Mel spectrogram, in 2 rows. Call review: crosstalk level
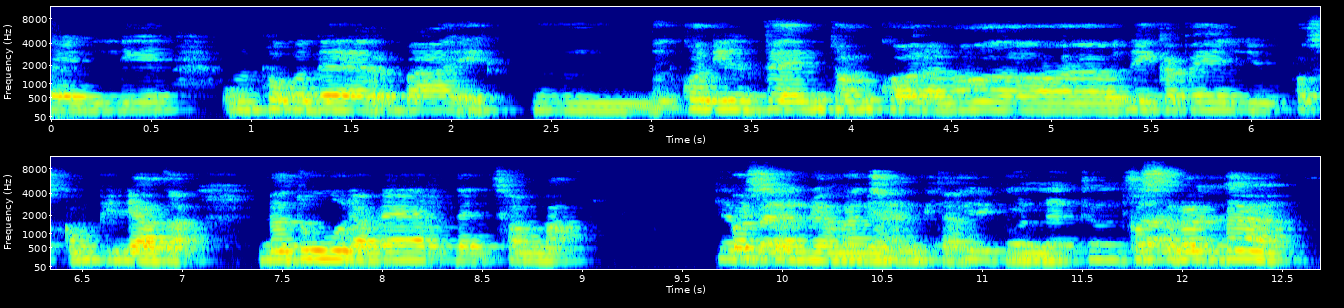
present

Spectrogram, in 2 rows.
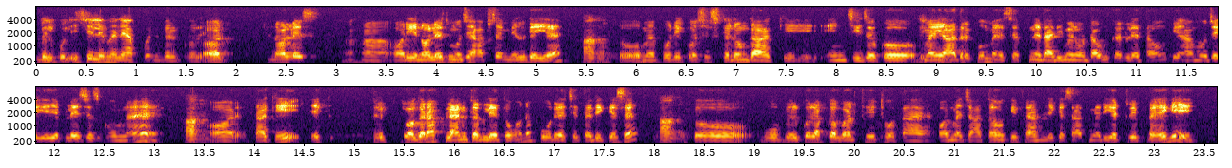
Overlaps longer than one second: none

